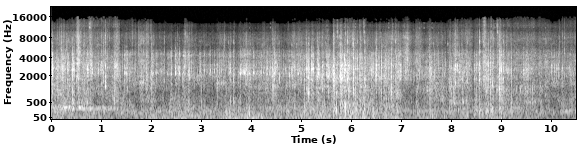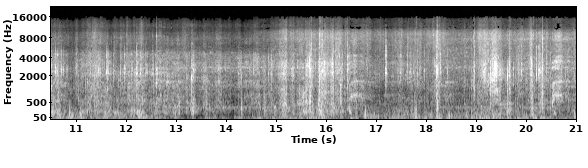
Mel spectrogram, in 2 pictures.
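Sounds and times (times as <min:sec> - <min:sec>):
bike chain and frame rattling: 0:00.0 - 0:21.0
bike tyres rolling on dirt: 0:00.0 - 0:21.0.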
